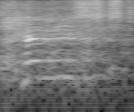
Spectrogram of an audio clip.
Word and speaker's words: chemist: me k e n chemist does not begin with a k K it sounds like it begins with k CH H but that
